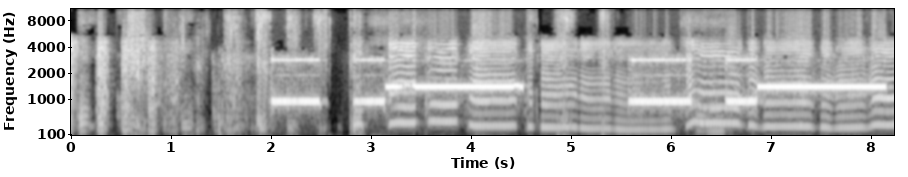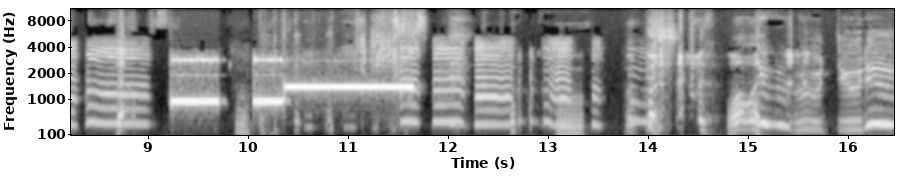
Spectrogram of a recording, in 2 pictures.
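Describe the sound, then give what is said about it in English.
Kazoo buzzing in imitation of an alarm, with harmonic-rich wavering tones that swoop up and down, interleaved with a steady high electronic beep that starts and stops repeatedly, loud throughout. “I was trying to play it back on my kazoo.”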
